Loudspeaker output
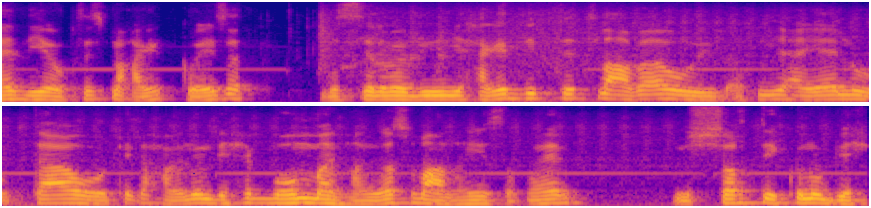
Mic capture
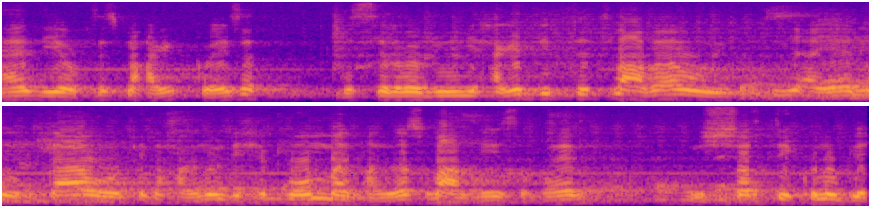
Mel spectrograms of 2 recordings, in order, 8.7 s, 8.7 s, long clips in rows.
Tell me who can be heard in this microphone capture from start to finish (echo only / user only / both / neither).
both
